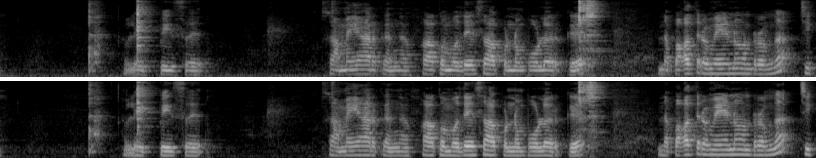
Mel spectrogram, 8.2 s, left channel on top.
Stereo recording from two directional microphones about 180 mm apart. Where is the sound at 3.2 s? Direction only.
55° right (ahead or behind).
